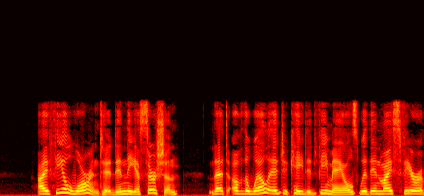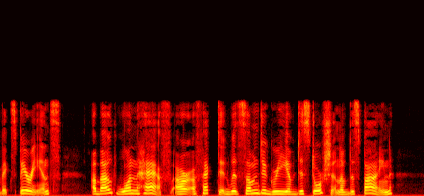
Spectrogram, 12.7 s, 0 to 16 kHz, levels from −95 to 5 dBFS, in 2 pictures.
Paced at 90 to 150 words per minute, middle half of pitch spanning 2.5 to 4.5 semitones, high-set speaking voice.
Yes: average, 140 wpm; average, 3.5 semitones; high, 225 Hz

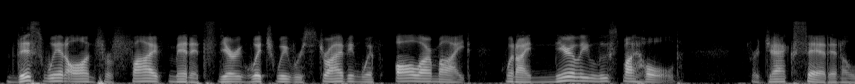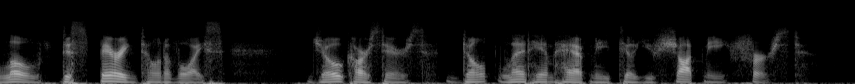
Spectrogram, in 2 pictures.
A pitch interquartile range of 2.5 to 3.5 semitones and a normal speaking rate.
No: average, 4.8 semitones; average, 150 wpm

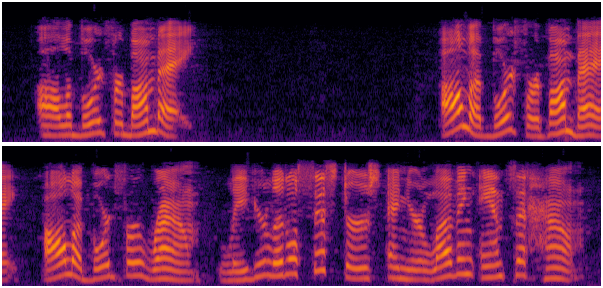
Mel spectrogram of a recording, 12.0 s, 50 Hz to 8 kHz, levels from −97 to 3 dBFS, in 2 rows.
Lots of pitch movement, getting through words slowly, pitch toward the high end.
Yes: wide, 5.7 semitones; slow, 110 wpm; high, 225 Hz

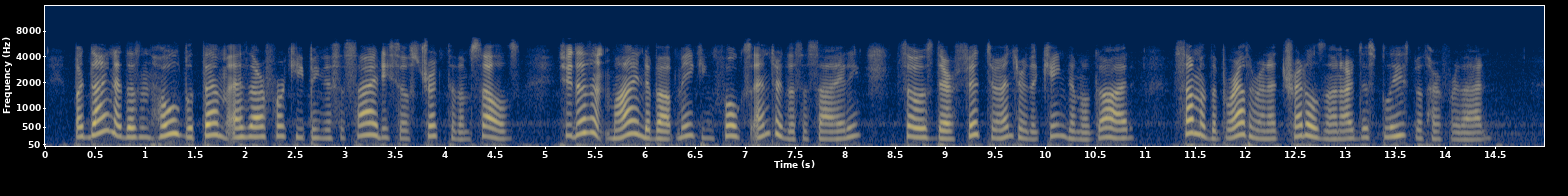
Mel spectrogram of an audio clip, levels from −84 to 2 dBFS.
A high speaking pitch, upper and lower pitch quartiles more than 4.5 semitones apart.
Yes: high, 240 Hz; average, 5.0 semitones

